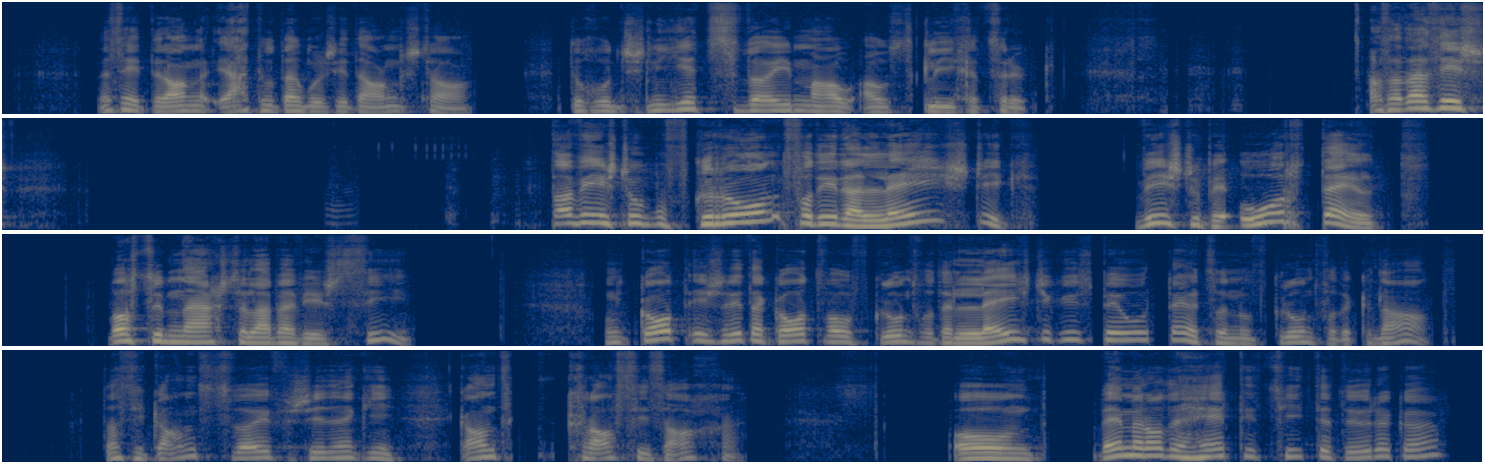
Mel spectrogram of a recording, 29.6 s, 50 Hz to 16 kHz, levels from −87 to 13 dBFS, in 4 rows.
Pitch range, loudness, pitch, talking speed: 130-185 Hz, -32 LUFS, 150 Hz, 145 wpm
